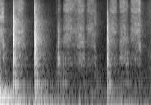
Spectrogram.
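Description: Chalk writing on a chalkboard: scratchy strokes, with a few sharp taps as the chalk strikes the board in the first half-second or so.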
